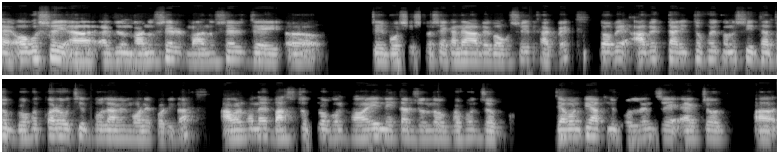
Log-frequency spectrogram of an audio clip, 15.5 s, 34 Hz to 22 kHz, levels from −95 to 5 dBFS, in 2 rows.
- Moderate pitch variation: No, narrow, 2.0 semitones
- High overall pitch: No, low, 125 Hz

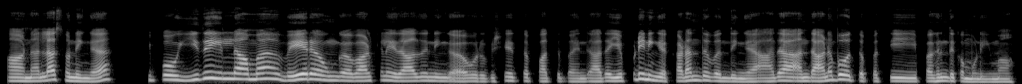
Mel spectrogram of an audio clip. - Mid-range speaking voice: Yes, medium, 165 Hz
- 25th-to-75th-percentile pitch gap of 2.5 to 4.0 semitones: No, average, 4.7 semitones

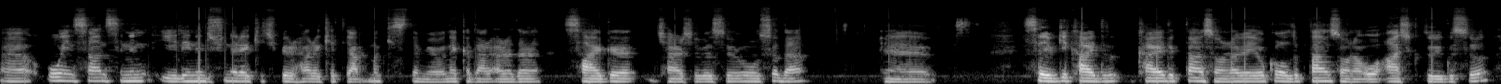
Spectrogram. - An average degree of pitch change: No, narrow, 2.0 semitones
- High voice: No, low, 135 Hz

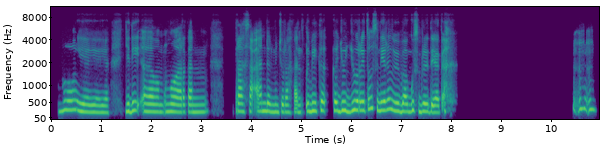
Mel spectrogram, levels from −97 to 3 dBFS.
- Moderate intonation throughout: Yes, average, 3.4 semitones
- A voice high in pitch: Yes, high, 230 Hz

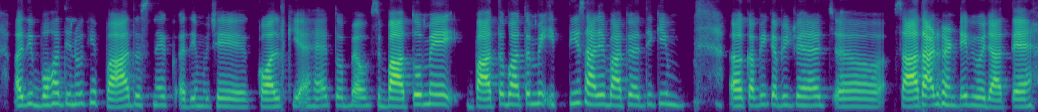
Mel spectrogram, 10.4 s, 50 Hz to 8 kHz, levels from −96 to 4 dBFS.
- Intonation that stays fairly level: No, average, 3.6 semitones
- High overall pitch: Yes, high, 230 Hz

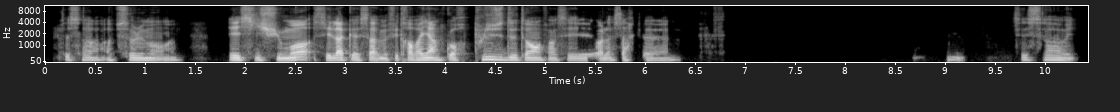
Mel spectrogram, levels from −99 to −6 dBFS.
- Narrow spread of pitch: Yes, narrow, 1.4 semitones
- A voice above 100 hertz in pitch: Yes, low, 130 Hz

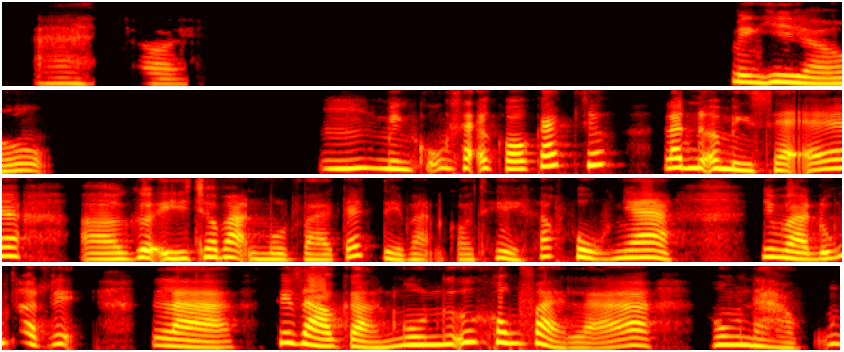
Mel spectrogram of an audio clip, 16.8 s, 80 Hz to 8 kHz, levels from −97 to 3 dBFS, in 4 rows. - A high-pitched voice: Yes, high, 245 Hz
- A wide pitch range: Yes, wide, 5.9 semitones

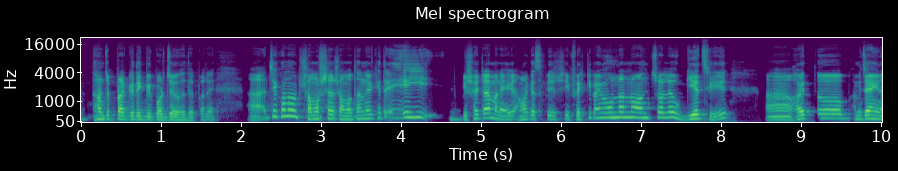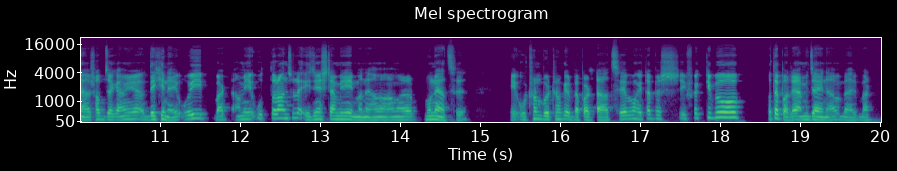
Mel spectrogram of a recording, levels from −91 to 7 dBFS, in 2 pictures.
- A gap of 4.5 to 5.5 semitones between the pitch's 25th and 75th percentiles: Yes, average, 5.0 semitones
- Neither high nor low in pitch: Yes, medium, 160 Hz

